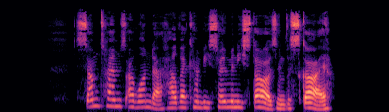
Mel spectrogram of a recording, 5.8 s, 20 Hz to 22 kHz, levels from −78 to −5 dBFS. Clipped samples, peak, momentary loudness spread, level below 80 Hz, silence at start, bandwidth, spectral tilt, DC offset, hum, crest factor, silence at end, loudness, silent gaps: under 0.1%; -4 dBFS; 12 LU; -68 dBFS; 1.15 s; 16 kHz; -2.5 dB/octave; under 0.1%; none; 22 dB; 0.9 s; -23 LUFS; none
